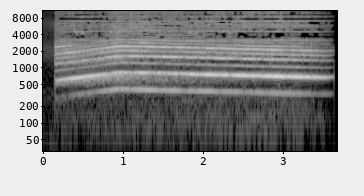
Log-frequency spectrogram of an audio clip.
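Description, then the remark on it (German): A loud red-alert alarm siren rises in pitch and then holds a steady, harsh droning wail for about three seconds before cutting off abruptly. No voices are present. “Ja klar, also dann herrscht natürlich Alarmstufe Rot.”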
